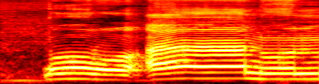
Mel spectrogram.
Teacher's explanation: قرآن، قاف را پیش قر، حمزہ کھڑا زبر آ، قرآ، نون دو پیش نون، قرآن، رائے ساکنہ سے پہلے پیش آ گیا تو اس رائے ساکنہ کو بھی موٹا یعنی پر پڑھیں گے۔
